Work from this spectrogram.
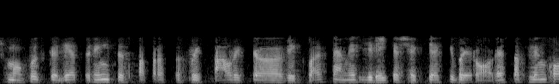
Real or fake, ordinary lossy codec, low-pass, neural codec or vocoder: real; AAC, 16 kbps; 7.2 kHz; none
